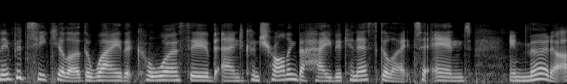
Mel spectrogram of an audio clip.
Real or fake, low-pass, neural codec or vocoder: fake; 7.2 kHz; codec, 16 kHz, 2 kbps, X-Codec, WavLM features, trained on Multilingual LibriSpeech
